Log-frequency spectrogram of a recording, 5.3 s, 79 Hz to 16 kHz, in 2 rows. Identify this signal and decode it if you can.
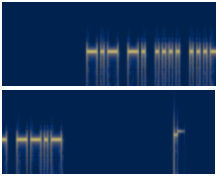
Morse code, heard as a keyed tone, about 28 wpm, 700 Hz. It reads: KNHVQ
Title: Code Groups - 5 Letters - 28wpm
